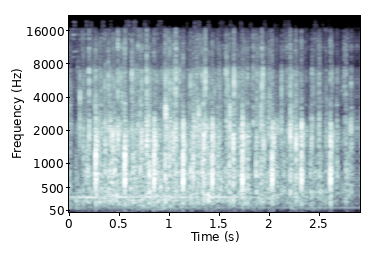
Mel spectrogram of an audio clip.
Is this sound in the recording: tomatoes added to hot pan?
no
